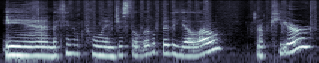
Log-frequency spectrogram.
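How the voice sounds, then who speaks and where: Working at her craft desk, this middle-aged host narrates a laid-back tutorial, a bit congested from a cold, thinking out loud and echoing her own words. Her mid-range voice is unhurried, creaky, and dark in tone, with slight background noise. The shot comes from an overhead camera that captures just her hands.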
